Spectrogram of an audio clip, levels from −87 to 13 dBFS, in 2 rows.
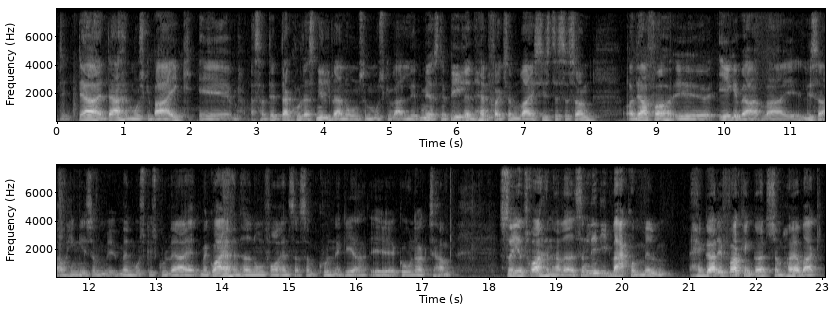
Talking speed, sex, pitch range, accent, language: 205 wpm, male, 95-115 Hz, native, Danish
